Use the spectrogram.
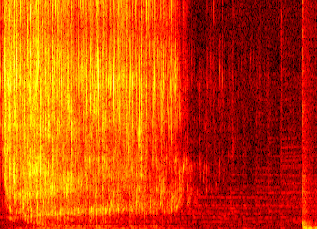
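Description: Water pours steadily from a canned drink or filling unit for about three and a half seconds, a close, bright splashing stream that tapers off into quiet, followed by a sudden low thump near the end.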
